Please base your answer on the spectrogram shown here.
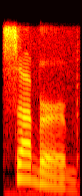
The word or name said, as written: suburb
